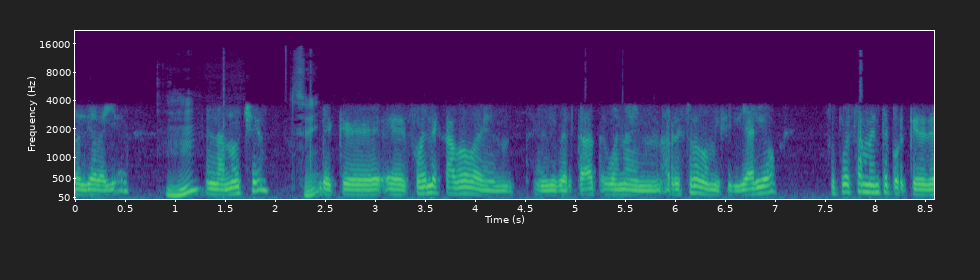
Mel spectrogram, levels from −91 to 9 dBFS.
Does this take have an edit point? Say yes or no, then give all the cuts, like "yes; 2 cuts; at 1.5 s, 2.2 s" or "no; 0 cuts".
no; 0 cuts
